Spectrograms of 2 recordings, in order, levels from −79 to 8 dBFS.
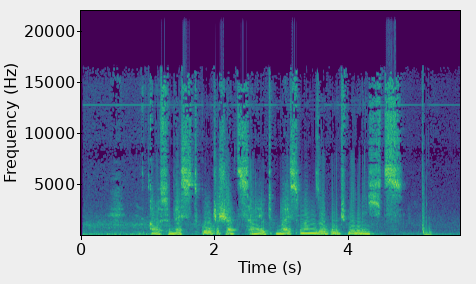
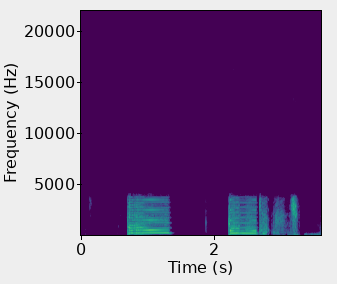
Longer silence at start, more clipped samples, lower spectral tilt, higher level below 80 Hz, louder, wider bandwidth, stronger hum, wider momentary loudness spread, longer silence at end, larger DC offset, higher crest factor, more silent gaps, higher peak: second, 0.05 s vs 0.7 s; neither; second, -3.5 dB/octave vs -9.5 dB/octave; first, -28 dBFS vs -52 dBFS; first, -8 LUFS vs -24 LUFS; first, 17.5 kHz vs 4.2 kHz; neither; first, 15 LU vs 11 LU; about the same, 0.15 s vs 0.1 s; neither; second, 10 dB vs 22 dB; neither; first, 0 dBFS vs -4 dBFS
